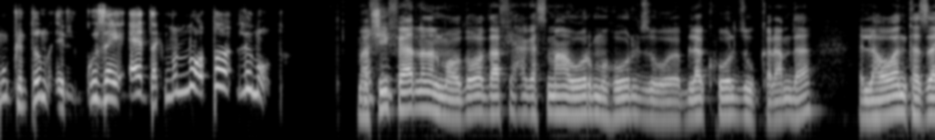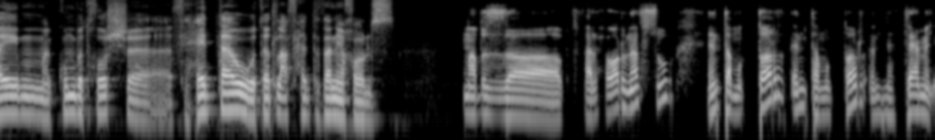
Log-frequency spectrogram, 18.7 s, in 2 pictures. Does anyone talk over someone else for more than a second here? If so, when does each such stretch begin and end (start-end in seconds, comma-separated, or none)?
none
